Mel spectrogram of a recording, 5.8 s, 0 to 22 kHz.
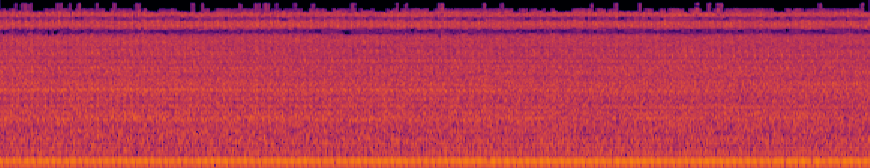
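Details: Audi 100 S4 five-cylinder, first run after head work, no radiator or coolant fitted. Loud, lumpy idle with one cylinder dropping out of the rhythm. Owner suspects pumped-up hydraulic lifters holding valves open; cause unconfirmed.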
